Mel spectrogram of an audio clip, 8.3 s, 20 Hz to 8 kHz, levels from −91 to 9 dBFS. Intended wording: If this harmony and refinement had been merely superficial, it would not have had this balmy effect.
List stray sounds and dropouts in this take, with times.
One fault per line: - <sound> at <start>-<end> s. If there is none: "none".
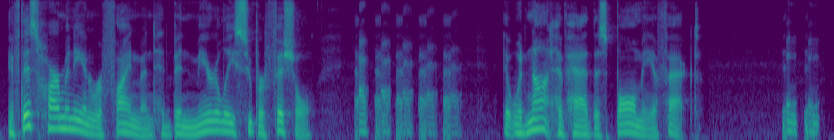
- laugh at 3.5-4.6 s
- laugh at 7.8-8.2 s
